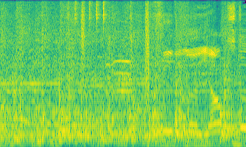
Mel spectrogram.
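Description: Marching band drumline playing a loud cadence on snare, tenor and bass drums.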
